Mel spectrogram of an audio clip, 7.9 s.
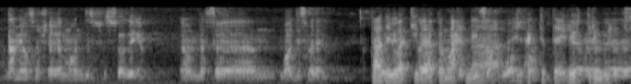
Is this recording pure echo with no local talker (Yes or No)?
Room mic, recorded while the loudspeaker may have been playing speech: No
